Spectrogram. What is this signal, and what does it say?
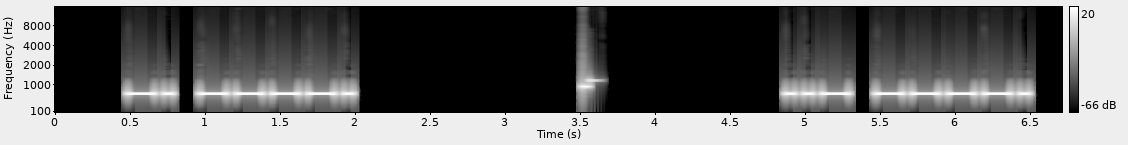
Morse code, heard as a keyed tone, about 20 wpm, 700 Hz. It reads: N9 U9
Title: Single-Letter Single-Number 20wpm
